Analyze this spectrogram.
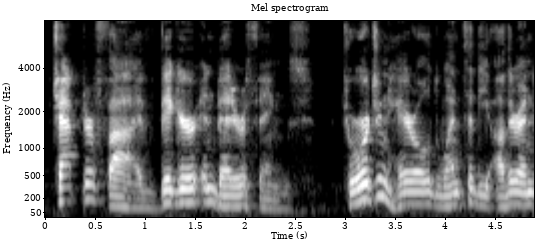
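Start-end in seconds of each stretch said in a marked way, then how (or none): none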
